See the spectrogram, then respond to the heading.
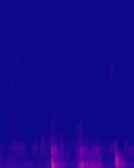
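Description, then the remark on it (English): Soft chewing with a few moist, muffled bites at an uneven pace, and no talking in between. “Damn, you're making me hungry, dude.”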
